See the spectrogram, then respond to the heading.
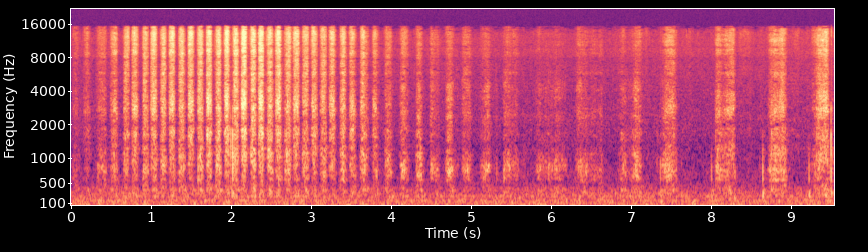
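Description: A pencil's rubber eraser rubs steadily across the paper surface of a flat brown Jiffy padded paper mailing envelope on a desk, near the logo. Quick, even back-and-forth strokes make a bright, hissy, papery rubbing that peaks early, then thins out into softer, more spaced swipes toward the end.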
